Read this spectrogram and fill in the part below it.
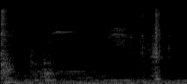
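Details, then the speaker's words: Baumatic BD45KG clothes dryer after fan belt replacement, started cold: motor hums faintly with light clicks but the drum won't turn until spun by hand; failing motor start capacitor. "It's trying to turn. It's humming. But if I give it a bit of a spin at the back. Let's go around the back here. It's definitely spinning. So, it was trying to start. It was humming, but just couldn't get away."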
